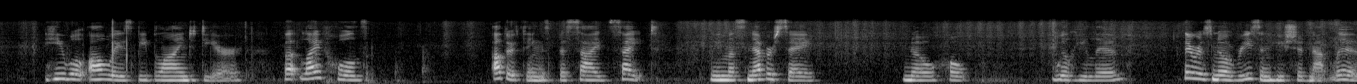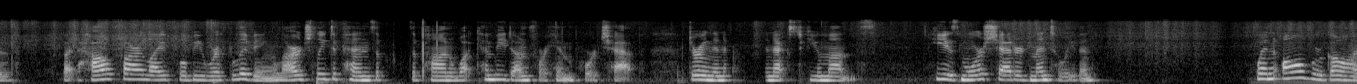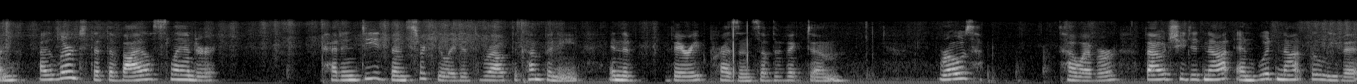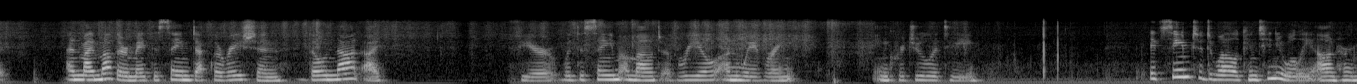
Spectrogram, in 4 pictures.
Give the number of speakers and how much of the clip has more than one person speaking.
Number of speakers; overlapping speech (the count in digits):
1, no overlap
